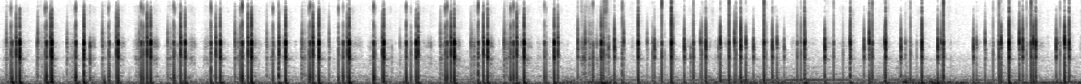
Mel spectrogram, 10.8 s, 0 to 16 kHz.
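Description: Long acrylic nails tap rapidly on the metal-grilled microphone capsules of a Tascam DR-05 handheld recorder, a small, hollow plastic-bodied device. Each tap is a quick, bright click with a faint metallic ring near 2.6 kHz that dies almost instantly. The taps come in uneven bursts over a quiet background.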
